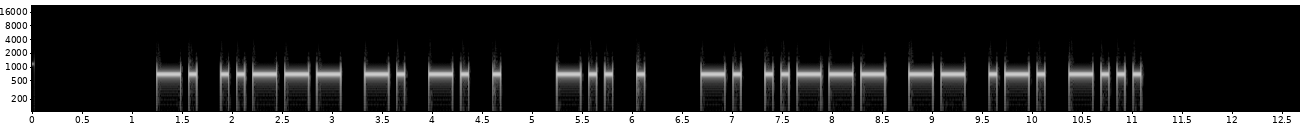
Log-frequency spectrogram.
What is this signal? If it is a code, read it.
Morse code, heard as a keyed tone, about 15 wpm, 700 Hz. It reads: N2NNE DE N2MRB
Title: USA Callsign DE Callsign - 5 Characters - 15wpm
